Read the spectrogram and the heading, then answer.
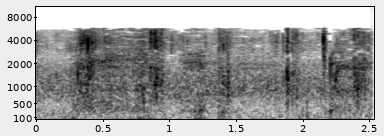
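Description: Faint footsteps of someone walking on grass during recovery in a running workout, a few soft, evenly spaced thuds over low background noise.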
